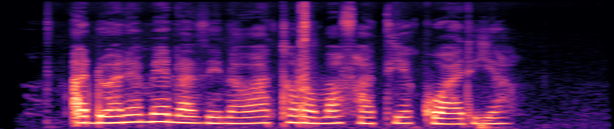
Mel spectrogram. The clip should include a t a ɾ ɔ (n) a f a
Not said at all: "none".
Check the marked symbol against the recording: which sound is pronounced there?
m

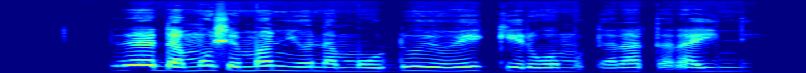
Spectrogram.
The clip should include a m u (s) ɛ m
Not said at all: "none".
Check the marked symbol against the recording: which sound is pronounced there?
ʃ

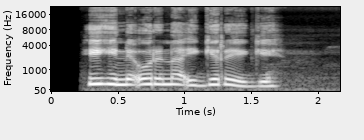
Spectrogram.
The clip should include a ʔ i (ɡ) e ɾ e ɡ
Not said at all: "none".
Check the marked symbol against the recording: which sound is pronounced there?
ɡ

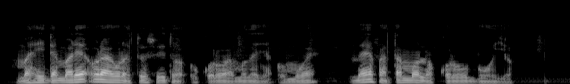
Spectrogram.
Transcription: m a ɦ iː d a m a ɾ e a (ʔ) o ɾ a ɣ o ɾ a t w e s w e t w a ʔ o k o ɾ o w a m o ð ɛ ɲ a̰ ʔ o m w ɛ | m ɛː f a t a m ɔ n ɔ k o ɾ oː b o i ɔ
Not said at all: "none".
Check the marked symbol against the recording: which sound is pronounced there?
ʔ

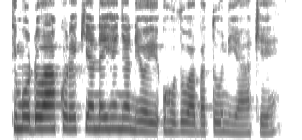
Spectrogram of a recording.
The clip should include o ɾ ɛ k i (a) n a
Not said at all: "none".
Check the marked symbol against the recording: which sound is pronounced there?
a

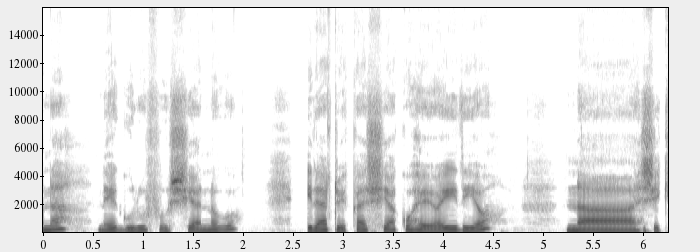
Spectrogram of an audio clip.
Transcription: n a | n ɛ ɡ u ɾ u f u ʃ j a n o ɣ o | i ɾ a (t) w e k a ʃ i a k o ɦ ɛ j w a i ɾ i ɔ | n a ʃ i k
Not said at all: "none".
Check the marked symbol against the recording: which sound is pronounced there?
t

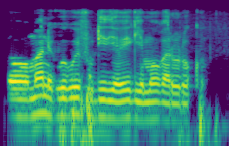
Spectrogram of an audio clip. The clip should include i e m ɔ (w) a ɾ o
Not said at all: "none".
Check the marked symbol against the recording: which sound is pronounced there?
ɣ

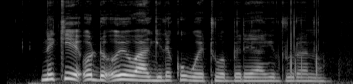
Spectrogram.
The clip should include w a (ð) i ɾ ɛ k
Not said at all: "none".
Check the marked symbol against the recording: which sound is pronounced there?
ɣ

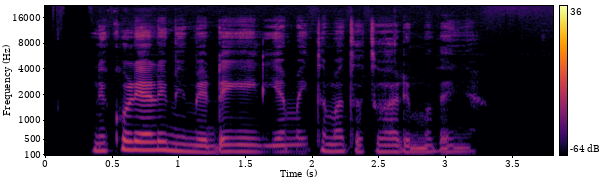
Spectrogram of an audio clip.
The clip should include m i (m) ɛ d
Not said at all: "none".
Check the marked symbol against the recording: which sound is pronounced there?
m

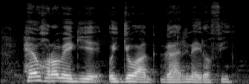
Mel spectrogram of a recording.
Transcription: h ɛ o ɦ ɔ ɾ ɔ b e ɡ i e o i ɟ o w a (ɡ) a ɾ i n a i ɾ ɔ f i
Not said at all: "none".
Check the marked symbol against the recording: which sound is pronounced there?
ɡ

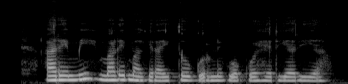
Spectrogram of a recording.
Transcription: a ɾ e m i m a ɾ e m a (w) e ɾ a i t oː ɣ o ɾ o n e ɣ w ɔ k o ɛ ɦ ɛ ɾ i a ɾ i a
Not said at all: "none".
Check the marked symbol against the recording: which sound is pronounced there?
ɣ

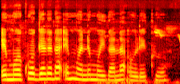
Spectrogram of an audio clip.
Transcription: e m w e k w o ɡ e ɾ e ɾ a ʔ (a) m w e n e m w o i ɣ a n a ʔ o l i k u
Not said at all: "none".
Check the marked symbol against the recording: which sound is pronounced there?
e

